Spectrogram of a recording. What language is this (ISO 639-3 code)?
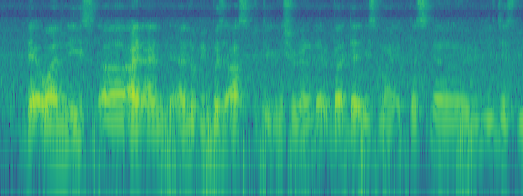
eng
